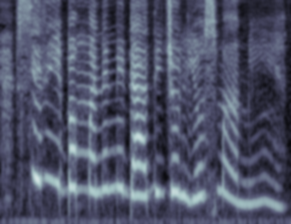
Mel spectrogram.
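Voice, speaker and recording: A woman's voice: very high voice, big pitch swings, measured pace, a bit bright, dry recording, exaggerated voice. A woman with a Filipino accent playing a spoiled, bratty student daughter in a radio drama. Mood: whiny, pouting. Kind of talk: Ilocano radio drama acting.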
